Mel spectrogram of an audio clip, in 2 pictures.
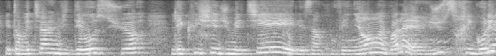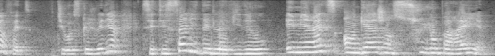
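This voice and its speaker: Woman vlogger, former flight attendant, casual and animated, slightly high voice, echoey room. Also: fast talker, hardly any pauses. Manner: animated, talks straight at the viewer with many fillers. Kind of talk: casual chatty vlog, reading out comments. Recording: roomy echo.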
